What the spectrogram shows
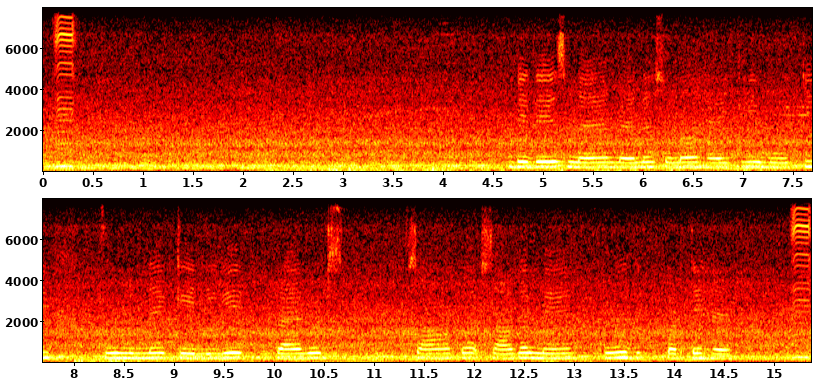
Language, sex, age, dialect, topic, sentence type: Hindi, female, 18-24, Kanauji Braj Bhasha, agriculture, statement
